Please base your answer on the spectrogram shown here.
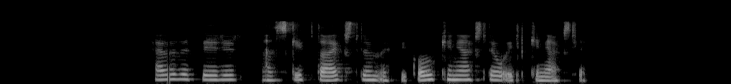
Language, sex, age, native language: Icelandic, female, 40-49, Icelandic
